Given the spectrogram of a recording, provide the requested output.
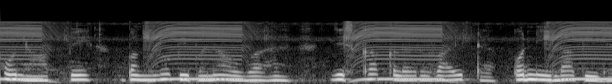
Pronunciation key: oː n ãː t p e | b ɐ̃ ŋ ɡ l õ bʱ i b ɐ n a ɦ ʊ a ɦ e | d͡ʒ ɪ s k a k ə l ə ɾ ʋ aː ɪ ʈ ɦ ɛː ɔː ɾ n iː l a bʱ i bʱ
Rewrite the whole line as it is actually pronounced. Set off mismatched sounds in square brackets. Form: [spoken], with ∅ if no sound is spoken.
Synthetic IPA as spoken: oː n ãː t p e | b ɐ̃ ŋ ɡ l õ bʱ i b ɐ n a ɦ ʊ a ɦ [ɛ] | d͡ʒ ɪ s k a k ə l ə ɾ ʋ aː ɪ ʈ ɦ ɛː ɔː ɾ n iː l a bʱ i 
